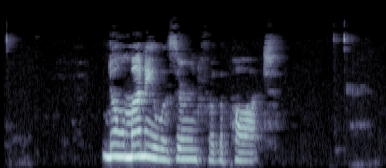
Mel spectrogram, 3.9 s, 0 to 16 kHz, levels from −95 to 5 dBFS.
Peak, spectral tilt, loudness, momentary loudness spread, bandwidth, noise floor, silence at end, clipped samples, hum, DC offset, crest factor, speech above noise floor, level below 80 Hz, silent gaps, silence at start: -2 dBFS; -4.5 dB/octave; -17 LUFS; 27 LU; 7.4 kHz; -71 dBFS; 1.1 s; under 0.1%; none; under 0.1%; 18 dB; 55 dB; -72 dBFS; none; 1.05 s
